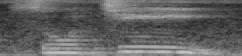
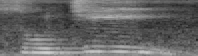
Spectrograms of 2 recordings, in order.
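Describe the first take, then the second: The two takes are said the same way.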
